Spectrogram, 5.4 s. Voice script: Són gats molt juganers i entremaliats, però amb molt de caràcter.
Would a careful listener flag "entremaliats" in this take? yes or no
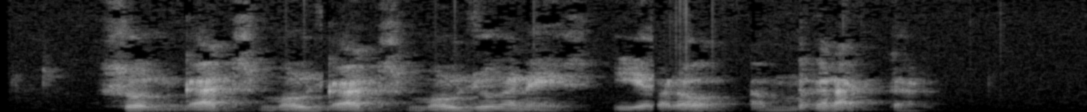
yes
